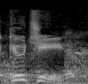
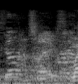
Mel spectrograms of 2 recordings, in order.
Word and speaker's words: Gucci: Michelle, how do you say this name? I know it's not Gucci. – More like Gucci. – Like Gucci. Okay.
